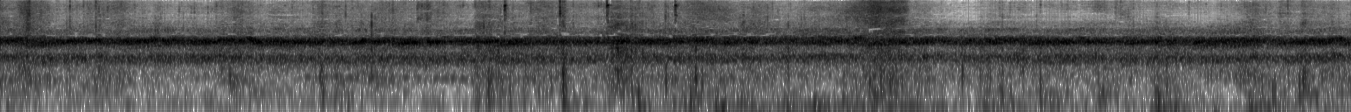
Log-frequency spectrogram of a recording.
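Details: Frogs calling at night on a walk, a dense unbroken chorus of high, steady trilling that forms a continuous ringing drone, with faint scattered clicks and rustles throughout.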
